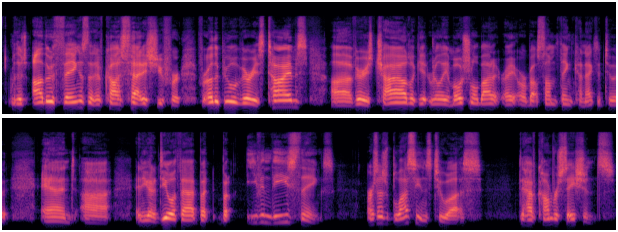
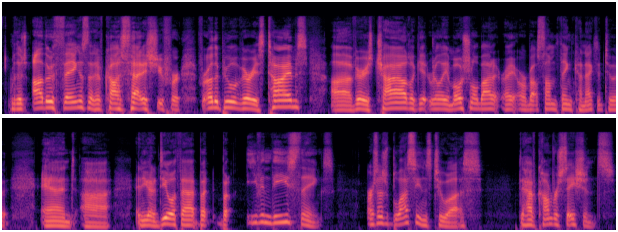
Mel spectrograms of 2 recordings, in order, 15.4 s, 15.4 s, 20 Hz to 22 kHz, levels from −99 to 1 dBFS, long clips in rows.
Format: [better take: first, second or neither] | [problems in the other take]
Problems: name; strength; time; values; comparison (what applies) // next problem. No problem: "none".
second | thin; very; fading below 350 Hz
